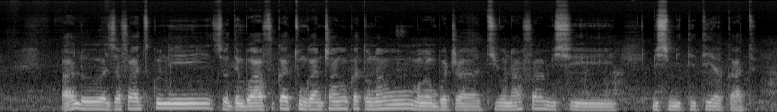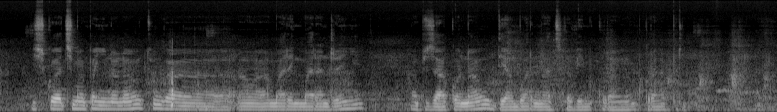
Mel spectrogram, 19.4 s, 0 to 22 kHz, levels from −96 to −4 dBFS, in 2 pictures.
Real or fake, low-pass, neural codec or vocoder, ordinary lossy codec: real; none; none; none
